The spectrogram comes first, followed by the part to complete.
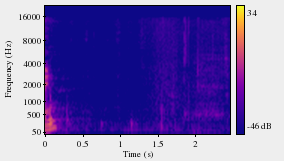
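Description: Faint scratching of a felt-tip marker writing a short word on a whiteboard, in light scattered strokes.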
